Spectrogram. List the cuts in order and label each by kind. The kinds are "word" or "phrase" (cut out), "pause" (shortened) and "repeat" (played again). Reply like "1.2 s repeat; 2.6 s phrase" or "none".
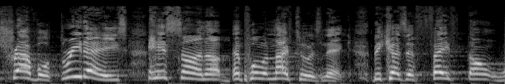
1.5 s word; 2.3 s phrase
